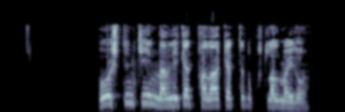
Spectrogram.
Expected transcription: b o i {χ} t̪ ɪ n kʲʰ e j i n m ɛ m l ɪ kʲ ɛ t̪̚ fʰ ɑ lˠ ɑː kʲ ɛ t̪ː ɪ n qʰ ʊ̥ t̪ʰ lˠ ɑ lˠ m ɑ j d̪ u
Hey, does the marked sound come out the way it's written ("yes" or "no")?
no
